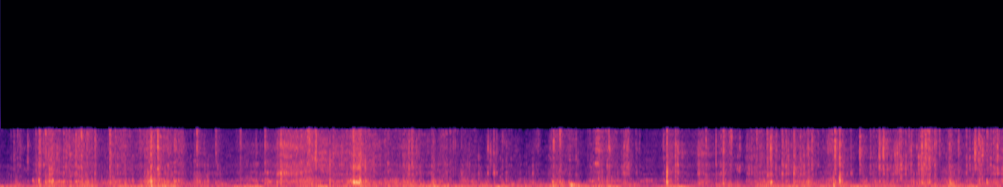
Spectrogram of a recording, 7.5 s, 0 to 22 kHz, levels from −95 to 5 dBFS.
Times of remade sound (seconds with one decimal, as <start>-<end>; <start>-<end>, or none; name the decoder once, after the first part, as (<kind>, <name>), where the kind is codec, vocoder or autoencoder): 1.7-2.7 (codec, SNAC); 4.8-5.6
